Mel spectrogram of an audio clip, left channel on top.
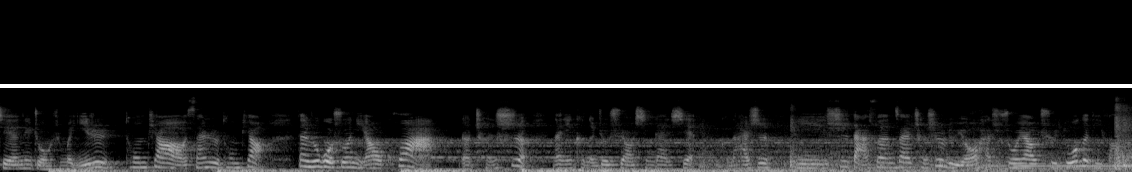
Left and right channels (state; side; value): silent; left; digital silence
